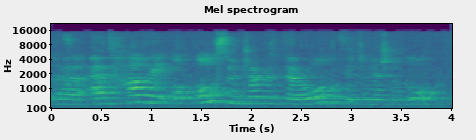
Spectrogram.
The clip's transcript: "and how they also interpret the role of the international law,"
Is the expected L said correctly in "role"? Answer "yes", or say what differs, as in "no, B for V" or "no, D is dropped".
yes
